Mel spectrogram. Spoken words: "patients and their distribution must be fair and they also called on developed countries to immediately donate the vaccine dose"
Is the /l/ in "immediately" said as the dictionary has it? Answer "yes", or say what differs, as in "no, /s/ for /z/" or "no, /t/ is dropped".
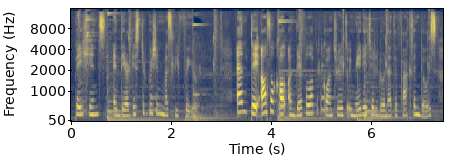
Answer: no, /l/ is dropped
